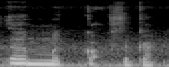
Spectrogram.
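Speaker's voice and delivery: slow drawn-out "Um, mgoxka"; slow, careful dialect demo; slow dialect form. Shown as a demonstration. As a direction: say "mgoxka" slowly, as the elders do. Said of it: "they would say".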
